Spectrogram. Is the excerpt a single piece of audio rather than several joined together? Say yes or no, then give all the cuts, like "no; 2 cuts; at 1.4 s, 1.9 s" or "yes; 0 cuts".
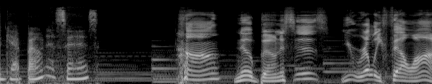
no; 1 cut; at 1.6 s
